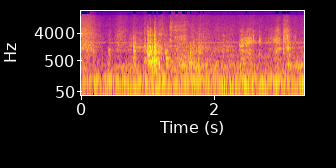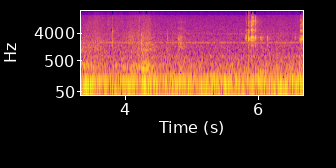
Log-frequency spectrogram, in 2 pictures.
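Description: Scissors cut through thick fabric that has been folded over and sewn, making several crunchy snips and rustles at an uneven pace. It is close, with a steady low hum behind and no voices.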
